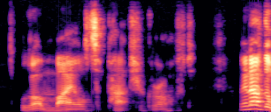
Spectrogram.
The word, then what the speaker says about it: Patricroft: Patricroft.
